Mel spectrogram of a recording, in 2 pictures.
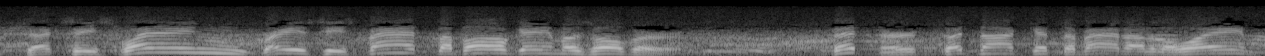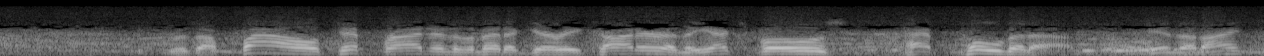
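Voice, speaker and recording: Man calling baseball on noisy vintage radio. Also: sits high. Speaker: baseball play-by-play announcer. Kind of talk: live radio baseball commentary. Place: outdoor ballpark broadcast booth. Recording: dull, noisy vintage 1970s radio broadcast.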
